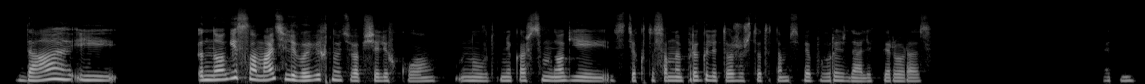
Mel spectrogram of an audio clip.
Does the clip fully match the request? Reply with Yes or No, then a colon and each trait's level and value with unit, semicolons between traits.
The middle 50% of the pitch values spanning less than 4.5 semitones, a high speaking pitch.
No: average, 2.7 semitones; medium, 175 Hz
